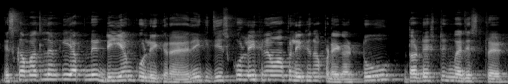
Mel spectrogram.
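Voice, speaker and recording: Young guy w eastern up hindi accent teaching, slows down on english bits, says theek a lot. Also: sits high, animated. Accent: Hindi speaker from eastern Uttar Pradesh. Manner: slow and careful when reading English lines, fillers "ठीक" between steps. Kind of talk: explaining a lesson.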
